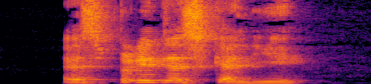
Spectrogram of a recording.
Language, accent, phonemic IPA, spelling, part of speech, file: French, Canada, /ɛs.pʁi d‿ɛs.ka.lje/, esprit d'escalier, noun, LL-Q150 (fra)-esprit d'escalier.wav
- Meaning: alternative form of esprit de l'escalier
